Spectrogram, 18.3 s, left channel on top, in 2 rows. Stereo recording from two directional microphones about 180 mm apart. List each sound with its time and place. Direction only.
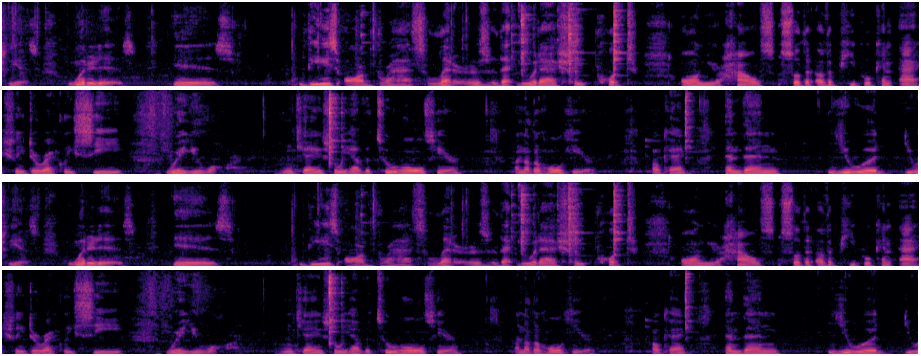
0.0 s speech: centre (ahead or behind)
3.0 s speech: 50° left (ahead or behind); by 5.1 s 25° left (ahead or behind)
5.3 s speech: 15° left (ahead or behind)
